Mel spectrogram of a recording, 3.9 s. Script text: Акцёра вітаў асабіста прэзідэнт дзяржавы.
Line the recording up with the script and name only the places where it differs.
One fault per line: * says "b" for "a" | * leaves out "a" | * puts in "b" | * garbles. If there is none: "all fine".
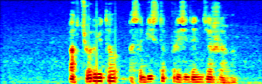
all fine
